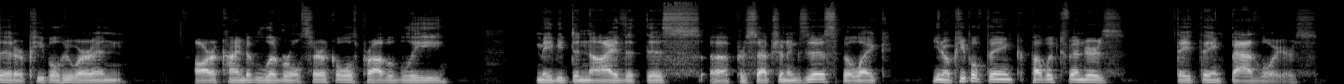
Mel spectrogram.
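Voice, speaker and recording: Recorded very cleanly against a silent background, a man with an American accent speaks fairly slowly at a fairly low pitch with monotone, flat intonation. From US Midwest, Southeast Missouri. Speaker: former teacher, guest host. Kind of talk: casual chat. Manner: hesitant with many fillers.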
